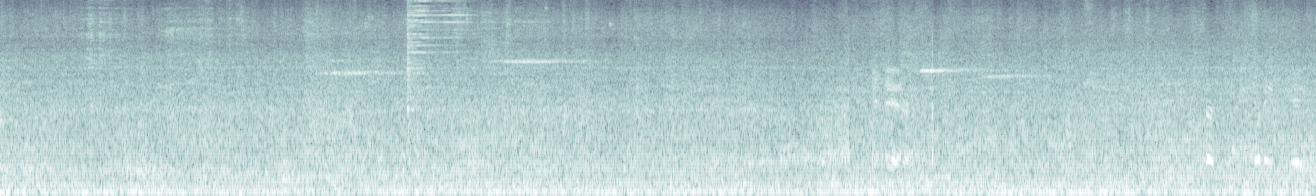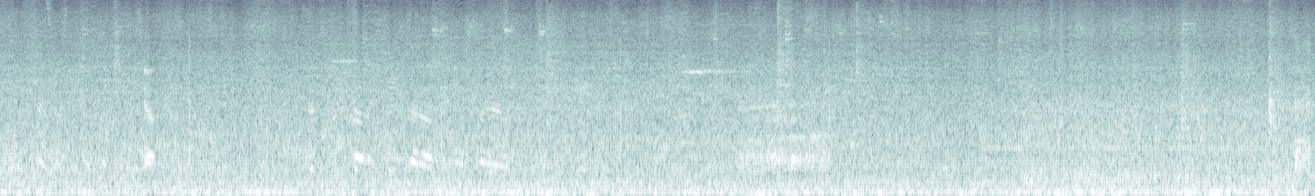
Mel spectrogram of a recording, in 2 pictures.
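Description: A freight train rumbles and clatters steadily past close by.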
